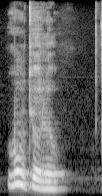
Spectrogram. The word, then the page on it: mutulu: Calabrese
